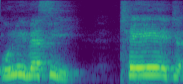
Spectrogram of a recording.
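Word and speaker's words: Universität: German जुबान में यूनिवर्सिटी को कहते हैं ऊनी वसीठे। ऊनीसिटेट ऊनी ऊनी वैसी ऊनी वैसी ठेट उमलाउ है ना उन नीवसिटेट आएगा ठीक है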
